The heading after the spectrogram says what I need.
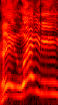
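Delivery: very high voice with lady drawn out. Breaking out a voice as a joke before the show starts: nutty professor voice. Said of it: "I'm gonna break out my nutty professor".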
